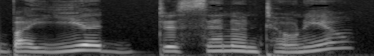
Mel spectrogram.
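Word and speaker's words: Bahía de San Antonio: Hey, do you live close to the Bahia de San Antonio? Am I saying that right? – Yes, I am indeed in the Bahia de San Antonio.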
